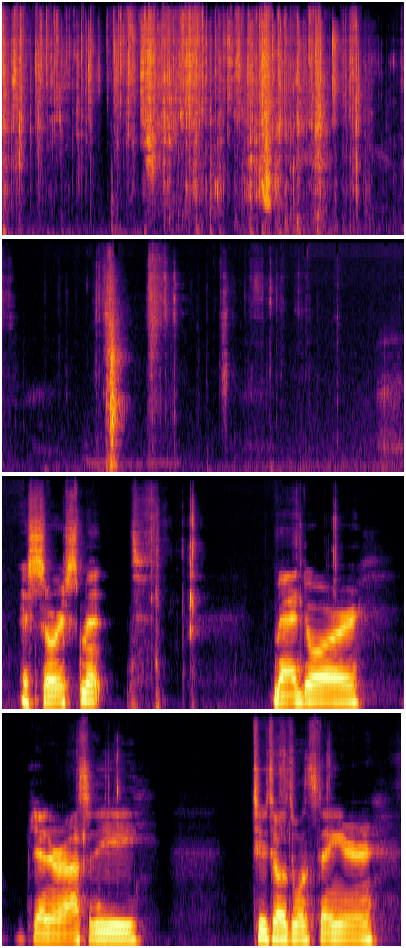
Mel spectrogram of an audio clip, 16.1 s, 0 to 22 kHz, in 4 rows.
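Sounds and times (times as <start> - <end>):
foil wrapper tearing and crinkling: 0.0 - 4.1.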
